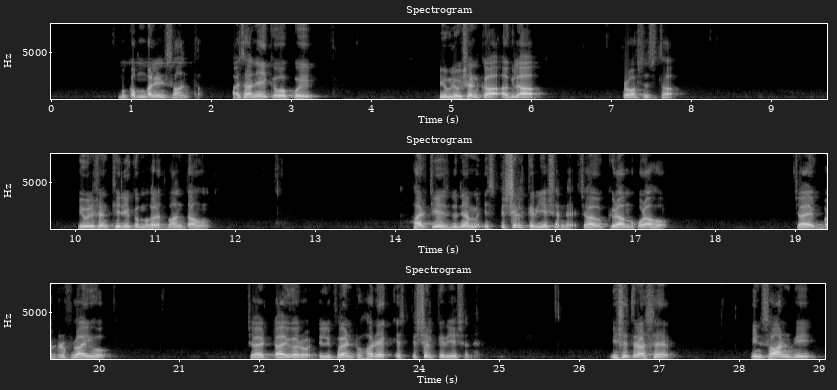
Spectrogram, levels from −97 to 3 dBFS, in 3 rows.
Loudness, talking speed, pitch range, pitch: -24 LUFS, 105 wpm, 110-130 Hz, 115 Hz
